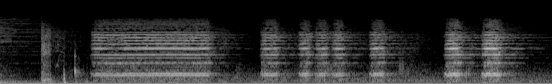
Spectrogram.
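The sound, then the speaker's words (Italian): A car horn goes off when an elbow leans on its very sensitive button: one long steady blast, then a quick series of short, uneven toots, with a few faint clicks just before. “Lei ha clacsonato. Tu ha clacsonato? Io no. Ah, sì, ho appoggiato appena il gomito. È un clacson sensibilissimo.”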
